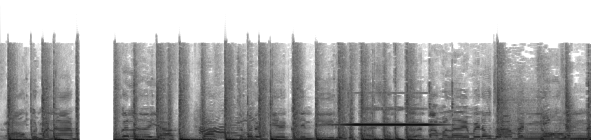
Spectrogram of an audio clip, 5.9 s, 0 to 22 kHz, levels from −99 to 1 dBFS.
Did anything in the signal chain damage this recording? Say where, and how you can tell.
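Yes. A playback stall cuts the sound from 0.78 to 1.15 s, a gap of about 349 ms, before it resumes. This is likely a starved or blocked player buffer.

A loudspeaker feedback squeal appears at 3.26 s as a 2.5 kHz tone. It swells over roughly a third of a second to about 5 dB above the signal and lasts until 4.62 s. The microphone is picking up its own loudspeaker, and the acoustic loop's gain exceeds unity at that frequency.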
